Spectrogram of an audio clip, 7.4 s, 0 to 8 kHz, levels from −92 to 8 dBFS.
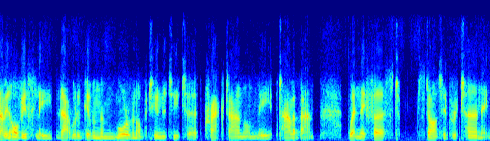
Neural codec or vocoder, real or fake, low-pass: none; real; 7.2 kHz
